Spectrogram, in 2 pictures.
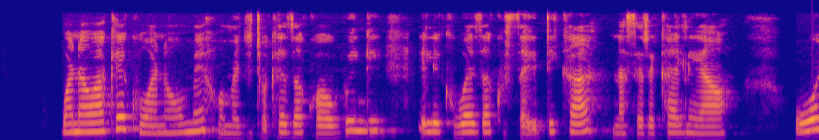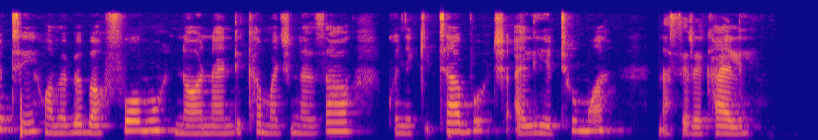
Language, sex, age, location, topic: Swahili, female, 25-35, Nakuru, government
